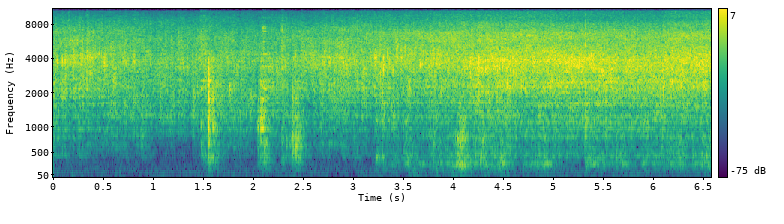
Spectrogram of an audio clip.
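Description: Potatoes fry in hot oil with salt and turmeric, a steady close sizzle throughout with a few brief stirring scrapes early on; no voices.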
